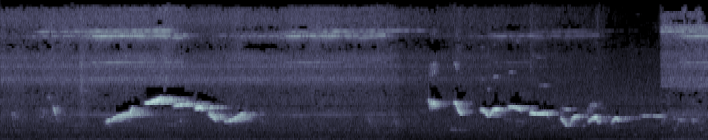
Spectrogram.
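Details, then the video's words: Wild Oriental magpie-robin singing from atop a dead tree gives two bursts of varied, clear whistled notes that slide up and down in quick succession, over a faint low hum. "KICAU BURUNG KACER DI ALAM LIAR"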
